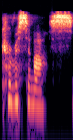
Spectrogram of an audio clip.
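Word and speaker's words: Kiritimati: and the place where I research is called kissmas it's spelled with a TI but the ti is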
